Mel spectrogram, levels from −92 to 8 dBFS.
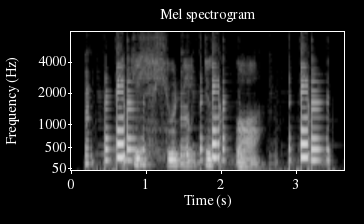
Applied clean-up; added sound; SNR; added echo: neural mask model DeepFilterNet 3.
